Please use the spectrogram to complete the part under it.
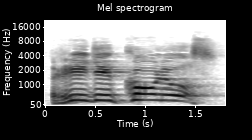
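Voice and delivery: high, long-drawn cry; roared spell. A narrator's reading. Pupil casts at the giant spider, high drawn-out roar. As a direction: bellow the spell, high and stretched. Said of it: "заревів Рон".

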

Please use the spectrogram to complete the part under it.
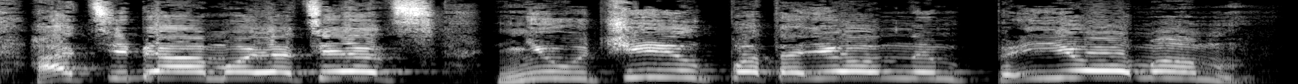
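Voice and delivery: shouted high and loud; furious shout. Acted. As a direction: yell the challenge at the top of the voice. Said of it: "— крикнул Роберт".

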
